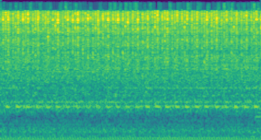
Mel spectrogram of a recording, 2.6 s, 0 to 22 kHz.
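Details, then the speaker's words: 1979 Toyota Corolla SR5 (TE37) before a tune-up, starting rough and not running smoothly: low, pulsing, slightly uneven idle; fouled spark plugs and rich mixture, addressed by new plugs, cables, cap and rotor. "so the car needs a tune-up because it starts off pretty rough and it doesn't run as smooth as I like"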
